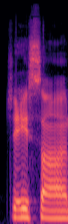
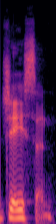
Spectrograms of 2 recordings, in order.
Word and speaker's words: JSON: And then as a final note, I pronounce JSON, right, JSON, JSON, Leviosa, but some people do pronounce it Jason, and they're wrong. I'm just kidding. People pronounce it however they want, but I do say JSON.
